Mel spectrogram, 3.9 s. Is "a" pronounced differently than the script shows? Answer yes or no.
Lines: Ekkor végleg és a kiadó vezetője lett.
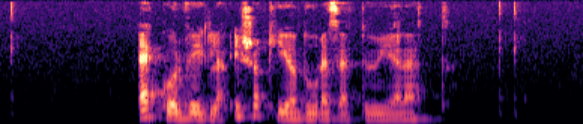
no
